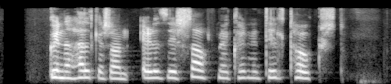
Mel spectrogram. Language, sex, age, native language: Icelandic, female, 12, Icelandic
